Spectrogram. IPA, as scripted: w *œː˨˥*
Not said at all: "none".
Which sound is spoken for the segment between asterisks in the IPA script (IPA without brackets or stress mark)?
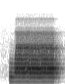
œː˥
